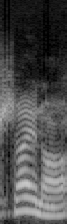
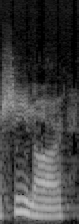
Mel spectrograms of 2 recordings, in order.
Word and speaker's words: Shinar: The Tower of Babel was in the plain of Shinar, or Shinar, depending on how you want to pronounce that, also located in Iraq.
